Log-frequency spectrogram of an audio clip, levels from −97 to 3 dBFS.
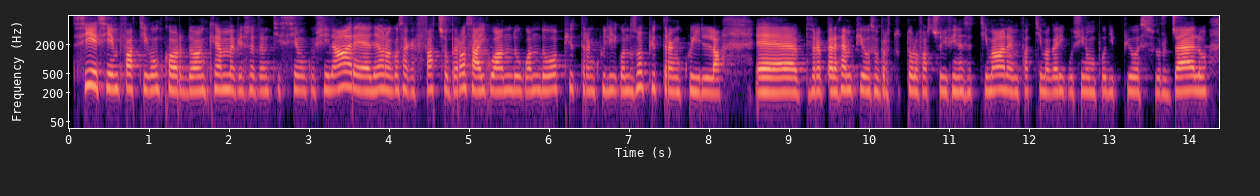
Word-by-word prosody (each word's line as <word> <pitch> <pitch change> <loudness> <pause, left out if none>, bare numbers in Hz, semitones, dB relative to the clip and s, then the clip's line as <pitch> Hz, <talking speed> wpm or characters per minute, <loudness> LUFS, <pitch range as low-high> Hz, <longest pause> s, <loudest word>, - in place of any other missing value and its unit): Sì, 285 -1 +5
sì, 265 0 -3
infatti, 240 0 +1
concordo. 225 -1 0
Anche 220 +2 +1
a 235 - +3
me 230 -1 0
piace 220 +1 -6
tantissimo 220 +1 -7
cucinare 230 +2 +4
ed 215 - -1
è - - +1
una 230 -2 +1
cosa 230 +1 -3
che 210 -1 -9
faccio, 235 +2 -3
però 220 +3 0
sai 220 -3 +3
quando 225 0 +1
quando 220 +1 -3
ho 235 +1 -1
più 240 0 -10
tranquilli 225 0 -6
quando 220 0 -4
so' 265 +3 -1
più 250 -3 -7
tranquilla. 210 -3 -1 0.4
Ehm, 205 0 +6
per 215 +2 -2
per 220 -1 +5
esempio 225 0 0
soprattutto 210 0 -6
lo 215 - -2
faccio 210 +1 -5
di 215 - -3
fine 215 0 -4
settimana, 215 +3 0
infatti 215 +1 -7
magari 210 +1 -3
cucino 210 +1 -7
un 205 - -5
po' 210 +1 -8
di 205 0 -9
più 215 +2 -6
e 210 - -2
surgelo, 215 +2 +2
220 Hz, 190 wpm, -23 LUFS, 210-230 Hz, 0.4 s, Ehm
